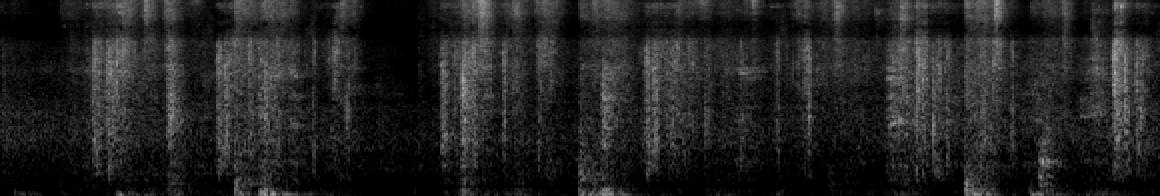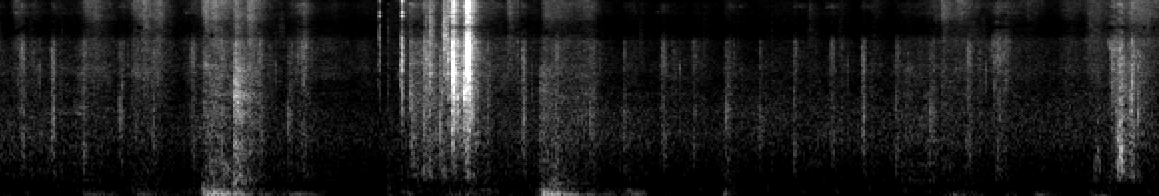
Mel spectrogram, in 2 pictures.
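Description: Footsteps tread steadily through grass.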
